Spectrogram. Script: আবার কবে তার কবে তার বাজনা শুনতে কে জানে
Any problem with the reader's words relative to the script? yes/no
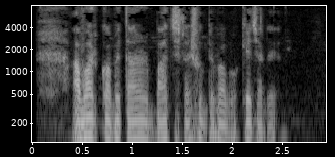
yes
